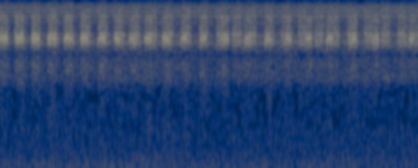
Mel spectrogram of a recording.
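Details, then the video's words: Summer cicada chorus from Provence in the south of France. Shrill, buzzy rasping beats in quick regular waves, roughly five a second, over a constant high hiss. "Canto Cigarra"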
